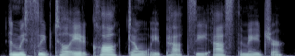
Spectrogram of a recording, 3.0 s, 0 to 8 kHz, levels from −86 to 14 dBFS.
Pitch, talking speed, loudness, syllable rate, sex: 185 Hz, 245 wpm, -18 LUFS, 6.0 syllables/s, female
